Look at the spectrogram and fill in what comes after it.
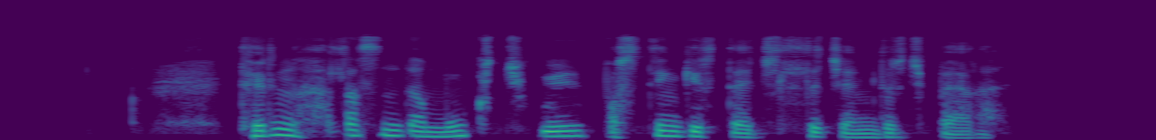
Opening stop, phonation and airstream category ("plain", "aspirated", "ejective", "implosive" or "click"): aspirated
